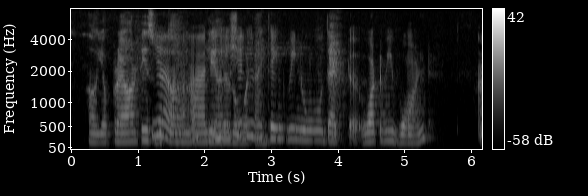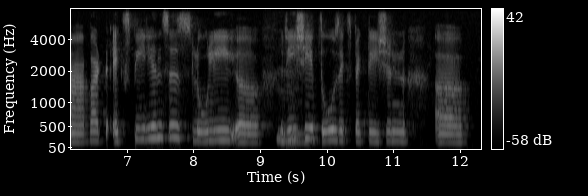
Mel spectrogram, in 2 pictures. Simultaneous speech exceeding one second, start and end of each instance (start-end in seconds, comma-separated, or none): 1.2-3.0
